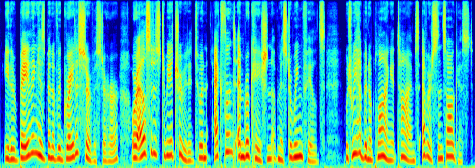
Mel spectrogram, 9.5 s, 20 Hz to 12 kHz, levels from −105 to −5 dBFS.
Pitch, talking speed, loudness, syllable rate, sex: 230 Hz, 215 wpm, -21 LUFS, 6.3 syllables/s, female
